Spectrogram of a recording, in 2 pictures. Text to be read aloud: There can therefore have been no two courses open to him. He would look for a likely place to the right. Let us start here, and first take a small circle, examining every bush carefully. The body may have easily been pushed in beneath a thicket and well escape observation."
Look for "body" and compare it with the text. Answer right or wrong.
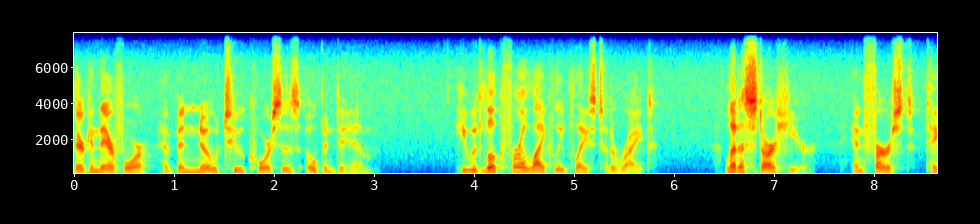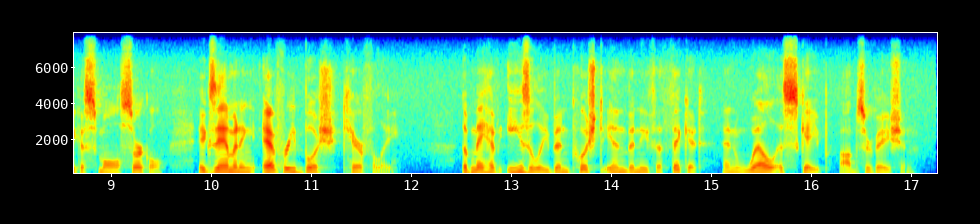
wrong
